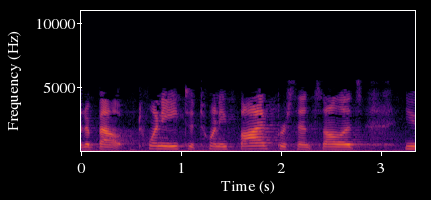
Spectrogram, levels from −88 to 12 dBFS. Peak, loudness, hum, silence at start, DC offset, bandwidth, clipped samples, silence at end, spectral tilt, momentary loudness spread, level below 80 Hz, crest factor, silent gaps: -14 dBFS; -31 LUFS; none; 0 s; under 0.1%; 5.8 kHz; under 0.1%; 0 s; -7 dB/octave; 12 LU; -52 dBFS; 18 dB; none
